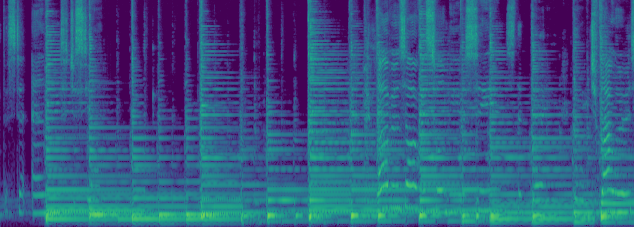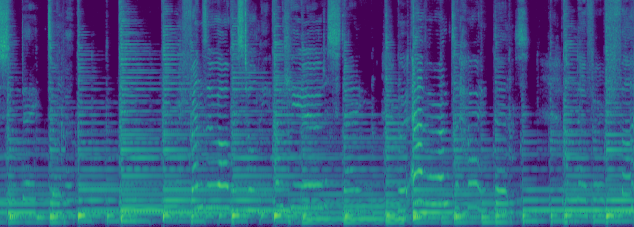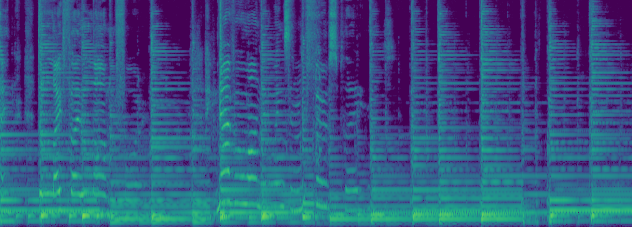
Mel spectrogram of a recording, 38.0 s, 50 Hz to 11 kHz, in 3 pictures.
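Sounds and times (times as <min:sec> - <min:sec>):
person singing: 0:00.0 - 0:02.4, 0:07.2 - 0:14.5, 0:16.2 - 0:28.4, 0:29.4 - 0:33.3
strummed acoustic guitar: 0:00.2 - 0:38.0.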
